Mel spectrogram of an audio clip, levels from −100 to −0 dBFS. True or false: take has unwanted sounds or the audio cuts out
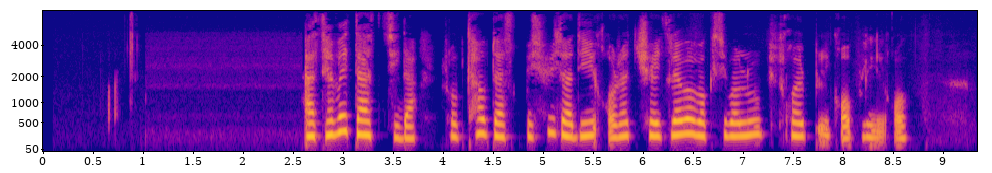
false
